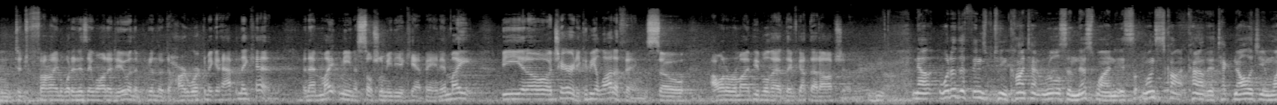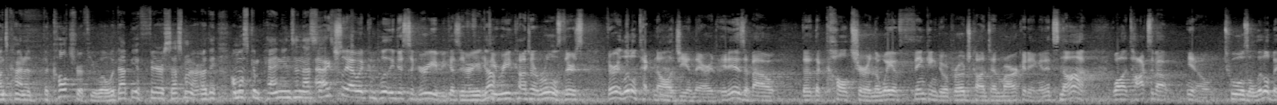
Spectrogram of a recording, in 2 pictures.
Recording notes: Recorded live at Tweetstock Eight in Brantford, Ontario. At Laurier Brantford.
